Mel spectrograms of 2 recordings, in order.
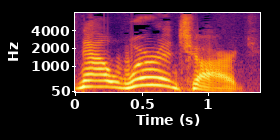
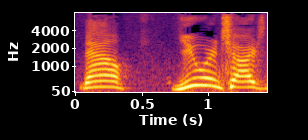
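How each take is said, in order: First: "we're" punched, slow and deliberate; stress on we're. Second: "you" stressed as the first half of a contrast. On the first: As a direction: hit "we're" to answer the contrast. Contrasts who is now in charge. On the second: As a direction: lean on "you", pitched up. Contrasts who was in charge. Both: Retold or imitated.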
